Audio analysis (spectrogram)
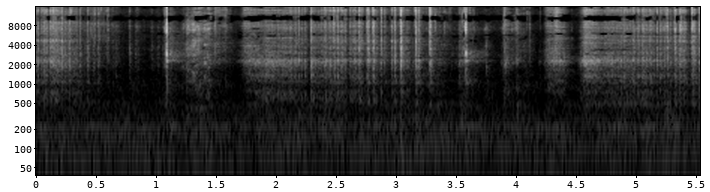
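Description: A metal blade scrapes the edge of a solid amber vintage glycerin soap bar from 1978, dry and held in the hand, curling shavings off the blade. Quiet, bright, dry scraping and crisp crackling fill the clip, with two sharper clicks standing out near the start and middle.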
